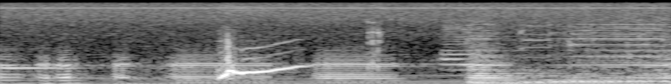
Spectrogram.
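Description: A dog lets out a short, rising howl that swoops upward in pitch, clear, with steady tonal background sounds underneath and no talking.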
